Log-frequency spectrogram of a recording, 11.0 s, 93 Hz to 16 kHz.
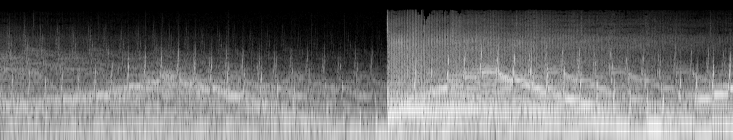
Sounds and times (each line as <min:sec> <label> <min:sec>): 0:05.8 synth 0:10.9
